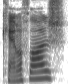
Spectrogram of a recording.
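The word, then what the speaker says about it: Camouflaj: This affected a Bellevue studio named, I think it's called Camouflage. That's correct, yeah. Okay, it's spelled in a weird way, but I think it's Camouflage, yeah.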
